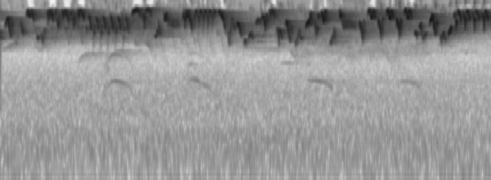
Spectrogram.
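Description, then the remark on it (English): A Pacific wren pours out a long, rapid, high-pitched song of tumbling trills and buzzy notes, continuous and bright, over a soft low rumble of ambient background noise. “This song is from a Pacific wren, and it might be the smallest bird species here, but it packs a mighty song.”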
